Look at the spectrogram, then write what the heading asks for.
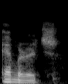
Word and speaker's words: average: average a little below average okay now with average instead of saying average okay switch it to two syllables average a little below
